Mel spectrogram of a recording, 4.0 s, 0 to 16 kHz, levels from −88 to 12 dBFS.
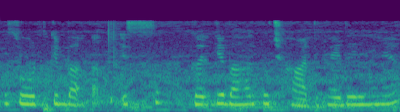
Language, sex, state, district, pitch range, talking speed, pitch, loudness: Hindi, female, Punjab, Pathankot, 255-280 Hz, 150 wpm, 265 Hz, -15 LUFS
